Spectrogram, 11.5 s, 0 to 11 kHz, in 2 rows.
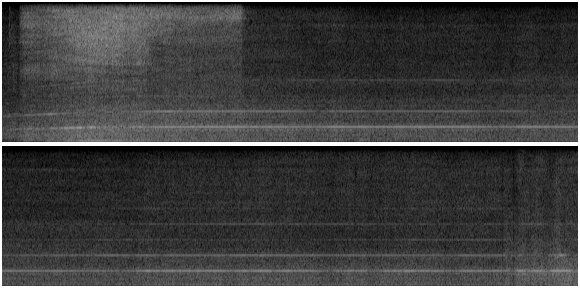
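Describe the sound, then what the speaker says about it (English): A dust extraction system runs for a ComMarker B4 20W fiber laser engraver, giving a steady, loud whooshing drone with a high whine throughout, briefly louder at the start. "Get our dust extraction going, and let's send this off and start the color test."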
